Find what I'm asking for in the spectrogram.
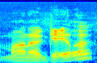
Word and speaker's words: Monongahela: I don't know pronounce that word. – What's? Let me see it. M O N O N G A H E L A. Where is it? Mono, Monon. Monongahela? Yeah, Monongahela? Monongahela River.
